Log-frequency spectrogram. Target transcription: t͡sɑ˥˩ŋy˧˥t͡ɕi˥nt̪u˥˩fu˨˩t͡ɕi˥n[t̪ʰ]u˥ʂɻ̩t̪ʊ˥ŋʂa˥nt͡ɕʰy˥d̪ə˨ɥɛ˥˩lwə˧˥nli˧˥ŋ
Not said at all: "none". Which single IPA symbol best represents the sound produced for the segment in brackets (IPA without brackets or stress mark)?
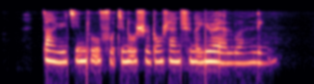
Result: t̪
